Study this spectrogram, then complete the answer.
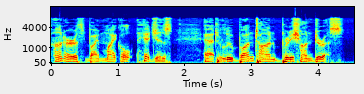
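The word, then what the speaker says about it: Lubaantun: The 11-pound skull was unearthed by Michael Hedges at Lubonton, British Honduras. Now, this is spelled L-U-B-A-A-N-T-U-N. Lubonton, British Honduras.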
